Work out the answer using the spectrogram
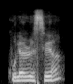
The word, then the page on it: cuirassier: Indian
